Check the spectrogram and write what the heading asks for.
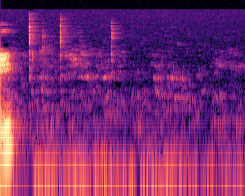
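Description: Irregular light clicks and taps of a stylus on a drawing tablet while handwriting is written.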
